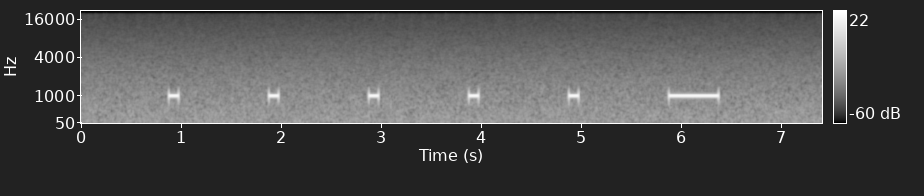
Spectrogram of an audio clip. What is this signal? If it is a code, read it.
Radio time signal (six pips, as the Greenwich Time Signal), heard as pips.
